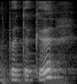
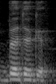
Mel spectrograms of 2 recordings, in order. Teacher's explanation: les sons non voisés, comme « peut-que », véhiculent plus l'idée de petitesse que les sons voisés « bedegue »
